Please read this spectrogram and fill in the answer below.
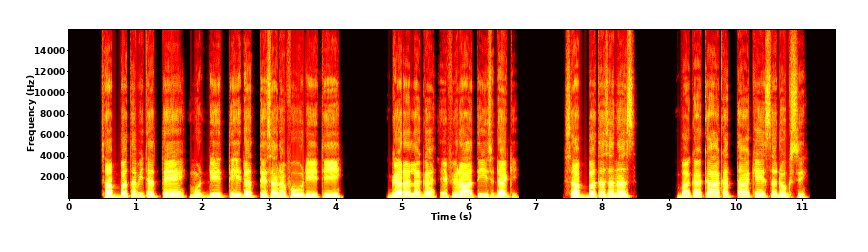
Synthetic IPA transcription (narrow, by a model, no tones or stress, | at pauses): sɐbːɐt̪ɐbɪt̪ɐt̪ːe̞ːmʊᶑːiːt̪ːɪhɪᶑɐt̪ːɛsɐnɐfuːᶑiːt̪iː | ɡɐɾɐlɐɡɐɛfɪɾaːt̪ʼiːsᶑɐkʼɪ | sɐbːɐt̪ɐs̬ɐnɐs | bɐkʼɐkʼaːkɐt̪ːaːke̞ːsːɐd̪ɔksɪ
